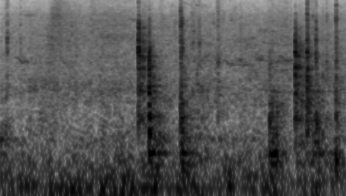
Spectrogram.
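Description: A small socket adjustment wrench turns a bolt on a Harley-Davidson rear suspension being lowered, giving a few crisp ratcheting clicks over a steady background hum.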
